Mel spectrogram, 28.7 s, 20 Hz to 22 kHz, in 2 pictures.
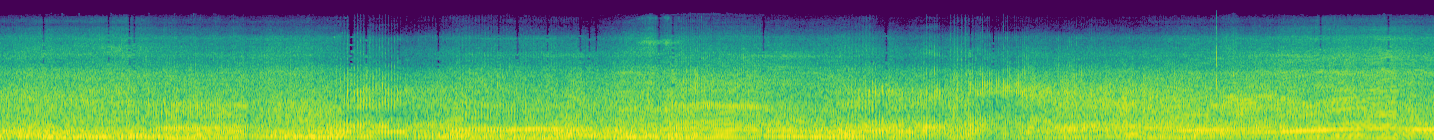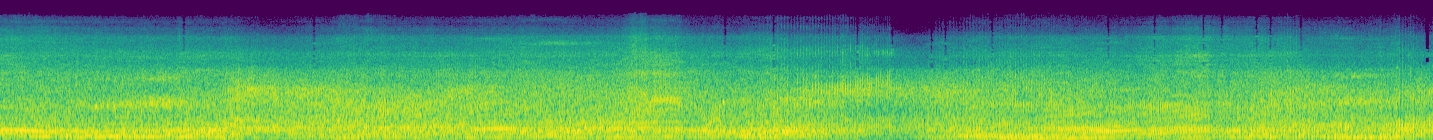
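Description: A 250 cc Yamaha supermoto's engine, ridden in second gear, revving up and dropping back every few seconds as it pulls out of each corner and shuts off for the next.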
